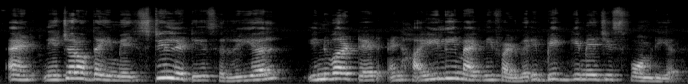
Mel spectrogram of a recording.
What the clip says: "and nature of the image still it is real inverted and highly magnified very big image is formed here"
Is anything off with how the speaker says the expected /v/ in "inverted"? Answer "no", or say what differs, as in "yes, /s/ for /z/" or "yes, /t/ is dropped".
no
